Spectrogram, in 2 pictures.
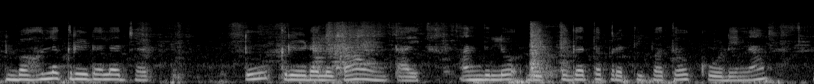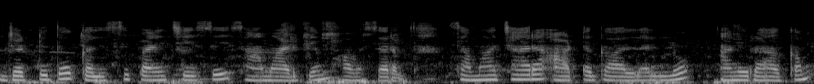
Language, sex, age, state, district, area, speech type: Telugu, female, 18-30, Telangana, Mahabubabad, rural, spontaneous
